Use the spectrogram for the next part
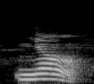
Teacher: Tengah lidah dan langit-langit keras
